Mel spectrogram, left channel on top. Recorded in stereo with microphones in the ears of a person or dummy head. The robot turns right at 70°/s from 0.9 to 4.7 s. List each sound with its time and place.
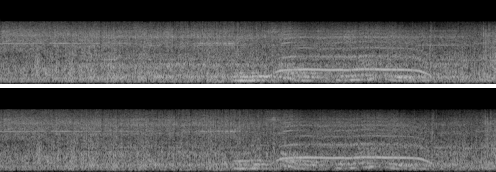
2.3 s a woman speaking: 115° right, 3.5 m; by 4.9 s 55° left, 3.5 m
